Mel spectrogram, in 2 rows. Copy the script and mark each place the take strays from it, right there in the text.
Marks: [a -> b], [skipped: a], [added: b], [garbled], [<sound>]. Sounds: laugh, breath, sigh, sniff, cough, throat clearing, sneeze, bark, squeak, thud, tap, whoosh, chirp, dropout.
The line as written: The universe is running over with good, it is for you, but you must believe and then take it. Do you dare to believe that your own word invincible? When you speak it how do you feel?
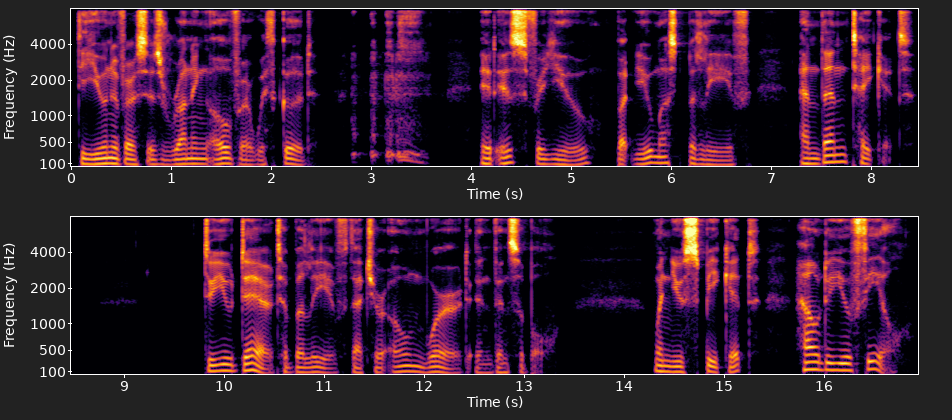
The universe is running over with good, [throat clearing] it is for you, but you must believe and then take it. Do you dare to believe that your own word invincible? When you speak it how do you feel?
